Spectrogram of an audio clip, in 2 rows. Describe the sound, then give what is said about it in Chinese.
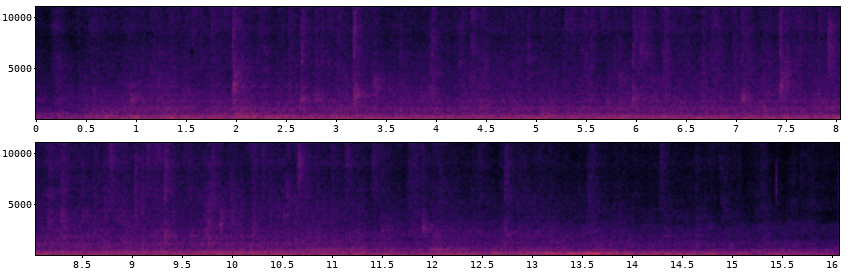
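Steady rainfall in Taipei in the early morning, around six to seven o'clock, at 13 degrees Celsius: a constant hiss dotted with sharp little drip and tap sounds, holding an even loudness throughout with no voices present. “听到的是啊、呃，台北的雨声。”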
